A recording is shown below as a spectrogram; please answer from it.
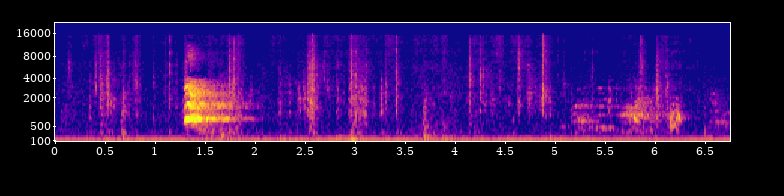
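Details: Stabyhoun puppies giving one loud, sharp harmonic yelp early on, then a shorter whining cry near the end, with faint voices and a steady low electrical hum throughout.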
